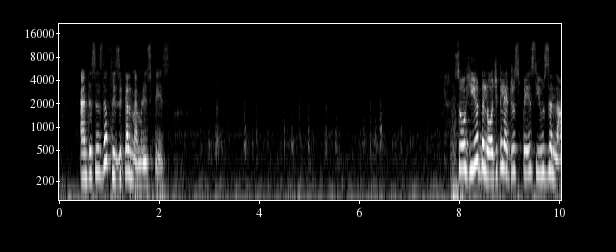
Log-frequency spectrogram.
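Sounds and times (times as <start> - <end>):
steady low hum: 0.0 - 9.7
pen scratching on paper: 2.7 - 7.6.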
